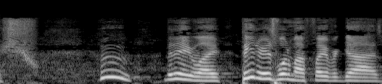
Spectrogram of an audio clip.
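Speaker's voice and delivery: big relieved whew, then loud; preacher relieved after teasing pastor; loud relief. Real, not acted. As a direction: exhale loudly and carry on, laughing at himself. Relieved laugh-like exclamation.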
